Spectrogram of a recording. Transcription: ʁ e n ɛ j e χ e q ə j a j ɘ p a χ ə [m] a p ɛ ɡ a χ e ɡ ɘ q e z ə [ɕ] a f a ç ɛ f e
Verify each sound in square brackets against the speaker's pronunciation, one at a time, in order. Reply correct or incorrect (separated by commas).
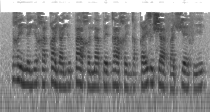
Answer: incorrect, correct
